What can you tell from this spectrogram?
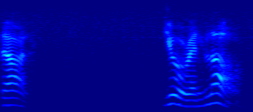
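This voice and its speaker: A middle-aged actress playing a gentle, protective mother who speaks in a soothing, motherly way, on a dull 1930s film soundtrack. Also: medium pitch, takes it slowly. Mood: tender.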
